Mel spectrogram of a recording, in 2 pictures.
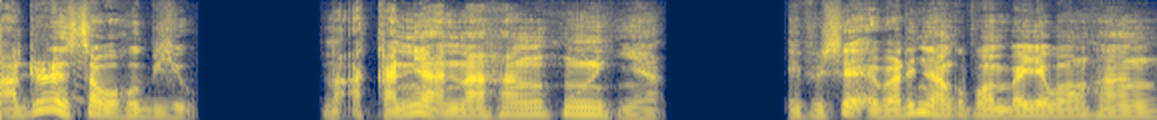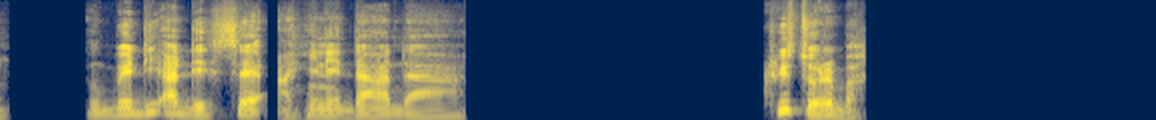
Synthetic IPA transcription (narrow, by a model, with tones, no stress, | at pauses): a˨dʊ˦ɾɪ˦n̩˨sa˦wɔ˨ɦʊ˦bi˨ḛ˨ | nã̰˨ʔa̰˨kʰa˨nɪ̃˦a˨n̩˨nã˦ɦã˦nhũ˦˨hĩ˨a˦ | e˨fi˨i˨sɛ˦æ˨wu˨ɾa˨dɪ˦ɲã˨ŋkʰʊ˦pɔ̃˦m˦bɛ˦jɛ˦wɔ̃˦n˦ɦã˦n | ñ˨u˨bæ˦di˦a˦dɪ˨sɛ˦ʔa̰˨hɪ̃˦nɪ̃˦daː˦daː˦ | kʰɾi˦s̬tʰo˨ɾɪ˦ba˨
